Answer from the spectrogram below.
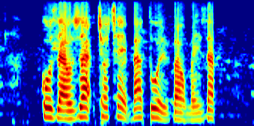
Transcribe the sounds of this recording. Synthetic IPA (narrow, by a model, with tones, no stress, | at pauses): ko˧zaː˨˦wzwa̰ː˧˨t͡ɕɔ˧t͡ɕɛ˧˩ɓaː˧t̪u˧˩əjvaː˨˩wma˨˦jza˨˩t̚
